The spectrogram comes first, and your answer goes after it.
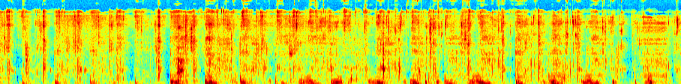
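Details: Quieter close-up of Max the dog licking food from a bumpy orange mat: soft, low wet laps at a brisk, somewhat irregular pace, with light clicking mouth sounds and no talking.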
